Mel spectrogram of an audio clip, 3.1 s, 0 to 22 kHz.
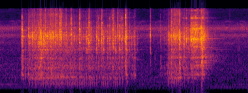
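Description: A Ryobi 2-cycle full-crank weed eater on full choke being pull-started, with two long, loud rasping recoil pulls close by, the second pull shorter and sharper, and no engine catching.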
